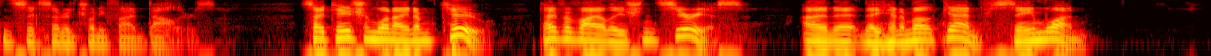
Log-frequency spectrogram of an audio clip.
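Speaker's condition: Cleft lip and palate; has tinnitus

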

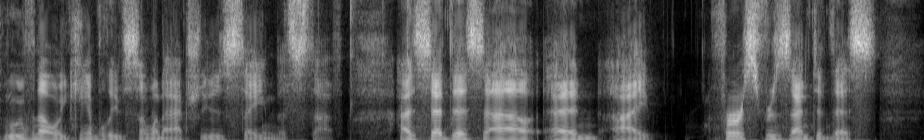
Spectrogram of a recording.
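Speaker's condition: Cleft lip and palate

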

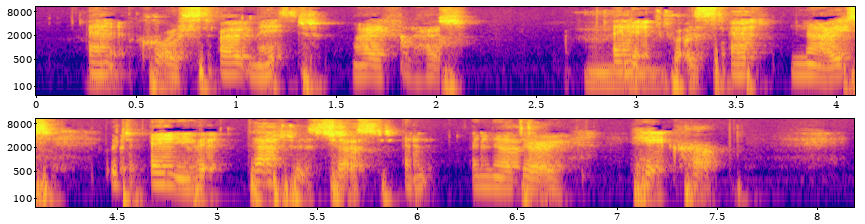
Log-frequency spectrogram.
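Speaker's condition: Spasmodic dysphonia; about 3 years since onset, recent healing attributed to geopathic stress removal from apartment

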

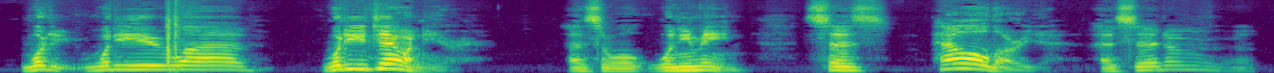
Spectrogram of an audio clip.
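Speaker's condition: Bilateral cleft lip and palate; congenital bilateral cleft lip and cleft palate; speech once unintelligible, about nine years of speech therapy, now able to hold conversation

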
